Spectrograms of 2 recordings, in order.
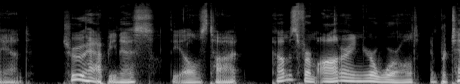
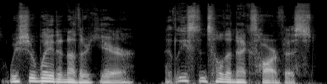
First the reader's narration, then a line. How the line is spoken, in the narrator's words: Samira pleaded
